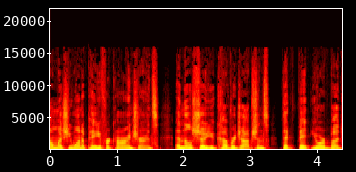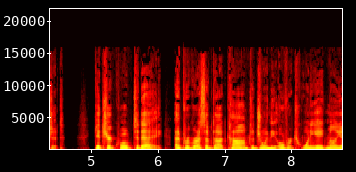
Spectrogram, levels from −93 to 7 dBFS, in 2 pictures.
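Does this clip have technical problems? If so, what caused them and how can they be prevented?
No, the speech signal shows no technical faults, so nothing in this recording needs a cause traced or a prevention step.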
